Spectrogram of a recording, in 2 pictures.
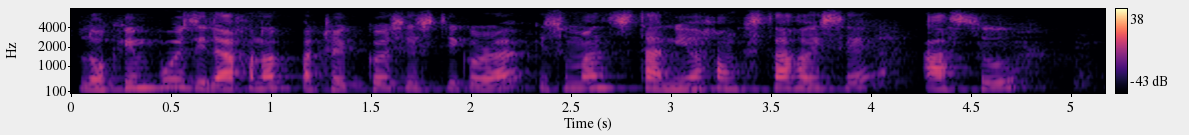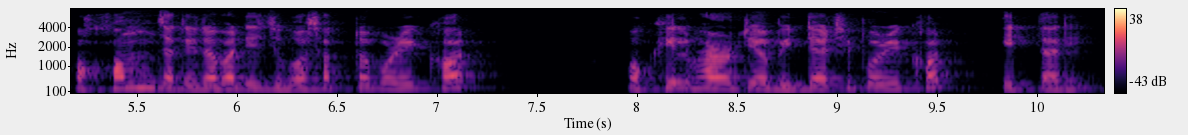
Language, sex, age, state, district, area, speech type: Assamese, male, 18-30, Assam, Lakhimpur, rural, spontaneous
